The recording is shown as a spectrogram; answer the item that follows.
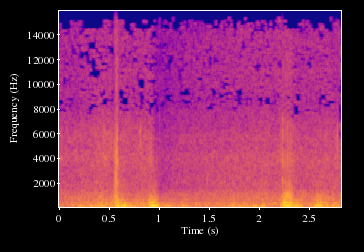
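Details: A short low drone of honeybees rises from large nests hung on a palm-garden tree, with two or three dull thumps and knocks over the hum.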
